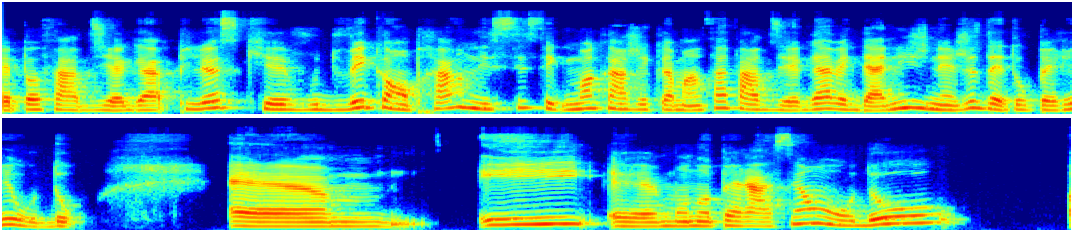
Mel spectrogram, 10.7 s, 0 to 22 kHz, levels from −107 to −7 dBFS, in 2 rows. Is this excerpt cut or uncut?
uncut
